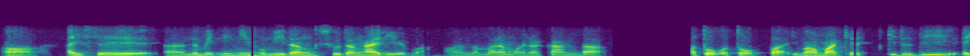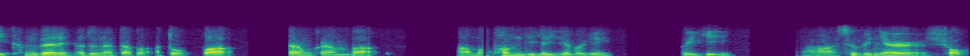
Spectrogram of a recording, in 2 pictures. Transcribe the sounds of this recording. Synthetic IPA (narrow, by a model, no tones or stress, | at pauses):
aɐjsenumit̚niniɦumnidɐŋsudɐŋajɾiebɐ̰ɐdunɐmɐɾɐmo̰jɾɐ̰kandɐ̰ | ɐtopɐtopːɐ̰ʔimamaɾket̚kidudiɐjkʰɐŋzɐɾeɐ̰dunɐtabɐ̰ɐtopːɐ | kɐɾɐmkɐɾɐmbɐ | mɐpʰɐmdilɐjzɐbɐɡi | kʰojɡi | subʱiniɐɾsop̚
